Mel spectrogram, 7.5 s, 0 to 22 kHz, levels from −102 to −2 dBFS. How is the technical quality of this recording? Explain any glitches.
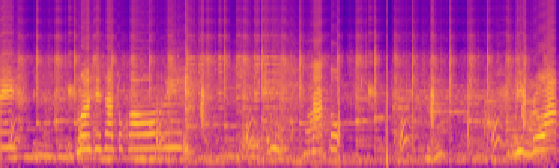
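The recording suffers from crude rate conversion across its whole length. The sample rate was raised without any filtering by simply repeating the nearest existing sample, and the pattern of repeats fits a conversion from 44.1 kHz to 48 kHz. Because those repeats fall in a fixed cycle set by the two rates, they add shifted, inharmonic copies of the sound, sitting only about 20 dB below it. This is heard as a gritty, inharmonic fizz riding on louder and brighter passages.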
